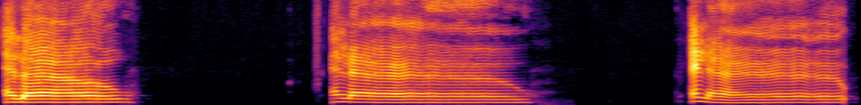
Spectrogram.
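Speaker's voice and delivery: loud, high, eerie drawn-out hellos; cat yowling hello at the top of the stairs, loud and eerie; psycho cat calling. Retold or imitated. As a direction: call up from the top of the stairs, unsettling. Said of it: "top of the stairs".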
